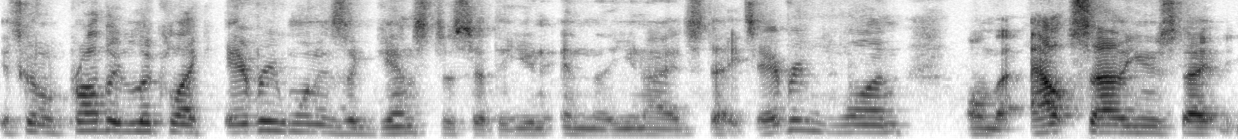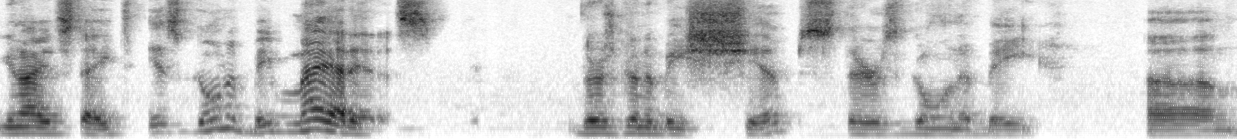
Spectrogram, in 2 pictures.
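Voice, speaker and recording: Lively in intonation and fairly quick, a man with a Southern US accent speaks at a fairly high pitch. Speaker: live stream host. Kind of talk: casual interview chat. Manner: calm, rhythmic.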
